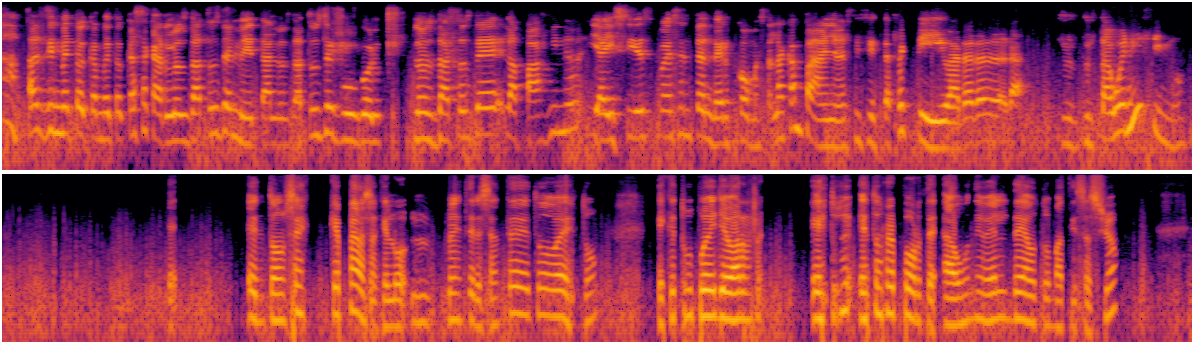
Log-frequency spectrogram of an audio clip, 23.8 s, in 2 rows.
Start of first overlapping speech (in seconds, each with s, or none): none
